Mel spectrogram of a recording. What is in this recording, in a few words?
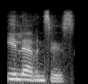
"elevenses", Indian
